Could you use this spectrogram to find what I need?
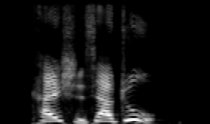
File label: Start, Woman; Baccarat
